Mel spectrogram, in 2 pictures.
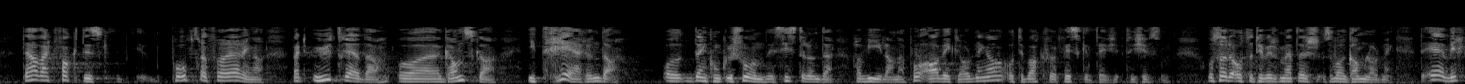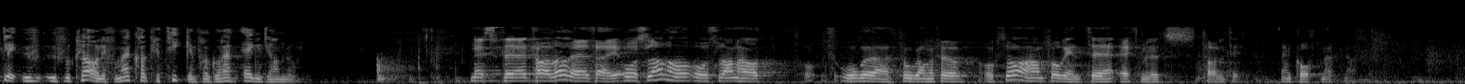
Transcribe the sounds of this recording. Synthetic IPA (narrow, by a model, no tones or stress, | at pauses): d̪̥ɛhɑɾʋæʈːfɑkt̪ɪskpʰɔʊpd̪ɾɑːɡfɾɑɾɛjæːɾɪŋɑʋæʈːʉːt̪ʰɾeːd̪ɑɔɡɾɑnskɑɪt̪ʰɾeːɾʉnd̪ɑ̰ɾ | ɔd̪ɛnkʰʊŋklʉʂuːnn̩ɪsɪst̪əɾʉnd̪əhɑɾʋɪlɑnːɑt̪pʰɔʔɑːʋɪklɑɔɖ̪nɪŋɑɾɔ̰t̪ʰɪbɑːkə̥føːɾəfɪskənt̪ʰɪt̪ʰɪlçʏst̪n̩ | ɔsɔʋɑd̪ɛɔt̪ːɔt̪yːʋəmeːt̪əsɔmʋɑdɛɡɑmːlɔɖ̪nɪ̰ŋd̪̥ɛæɾʋɪʁkəlɪʔʉʉfɔkʰlɑːʁəlɪfɔɾmæɪkʰɑːkʰɾɪt̪ʰɪkːənfʁɑːɡʊɾæʋeːɡənt̪lɪhɑnd̪əʊm | nɛst̪ət̪ʰɑːləʁɛsæɪoːslɑnɔoslɑnhɑt̪ | uːʁət̪ʰuːɡɑŋːəføːʁɔ̰ksɔhɑnfoːʁɪnt̪ʰɛɛt̪mɪnʉt̪st̪ʰɑːlət̪ʰḭː | d̪̥ɛɛnkʰɔʁt̪mœʁknɑ̰d̪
